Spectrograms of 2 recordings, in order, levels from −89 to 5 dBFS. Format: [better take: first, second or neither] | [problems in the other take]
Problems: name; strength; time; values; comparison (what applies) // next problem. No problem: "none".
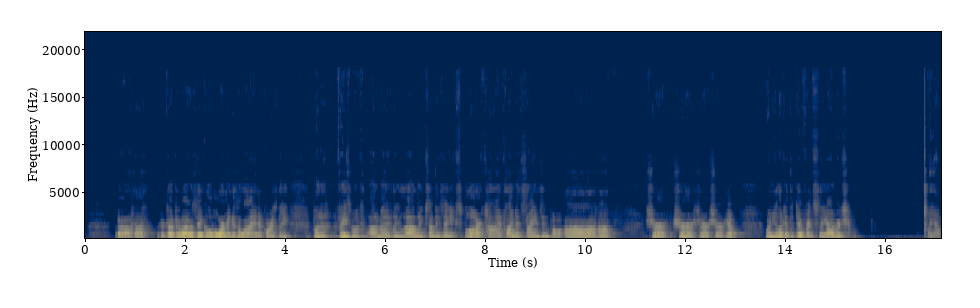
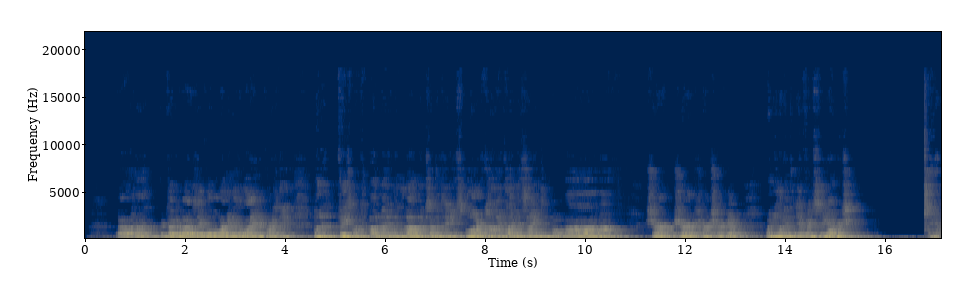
first | room echo; strong; dies away in 1.4 s; slight in the first // off-mic speech; far; far in the first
